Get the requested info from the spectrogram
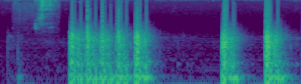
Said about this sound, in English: Another succession of loud poundings.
